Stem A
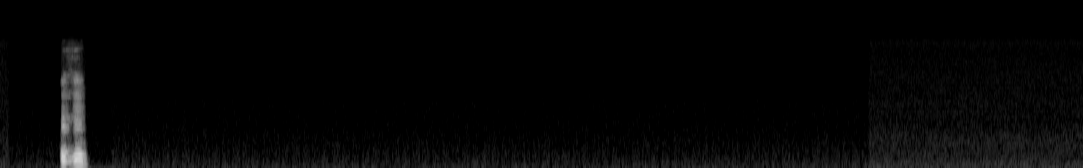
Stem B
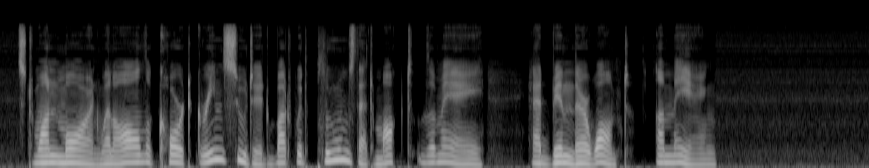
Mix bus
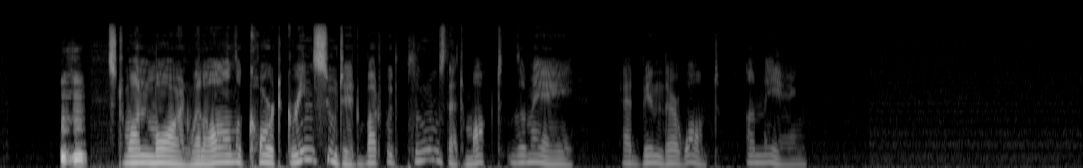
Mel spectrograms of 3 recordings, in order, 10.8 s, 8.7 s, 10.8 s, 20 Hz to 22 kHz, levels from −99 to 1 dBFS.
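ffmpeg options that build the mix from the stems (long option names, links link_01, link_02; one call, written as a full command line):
ffmpeg -i stem1.wav -i stem2.wav -filter_complex "[0:a]aecho=1:1:3.4:0.65,acompressor=threshold=-22dB:ratio=2.5,volume=-5.5dB[link_01];[1:a]equalizer=frequency=5300:width_type=o:width=0.38:gain=12,aecho=1:1:6.4:0.86,adelay=900,volume=-7dB,afade=type=out:start_time=3.14:duration=0.79:silence=0.421697,afade=type=out:start_time=5.47:duration=0.4:silence=0.398107[link_02];[link_01][link_02]amix=inputs=2:normalize=0" out.wav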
